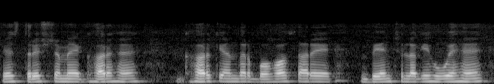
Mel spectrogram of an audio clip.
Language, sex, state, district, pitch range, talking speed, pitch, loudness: Hindi, male, Jharkhand, Garhwa, 130-135 Hz, 180 wpm, 130 Hz, -19 LUFS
